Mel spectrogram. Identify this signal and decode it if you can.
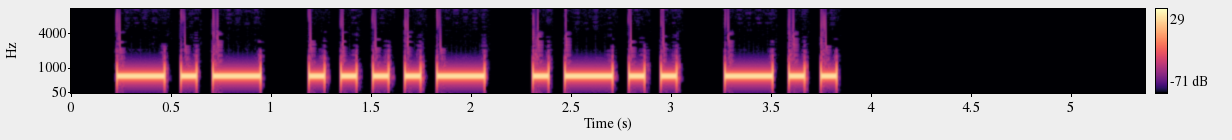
Morse code, heard as a keyed tone, about 15 wpm, 700 Hz. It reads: K4LD
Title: USA Call Signs - 3x Character Spacing - 15wpm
